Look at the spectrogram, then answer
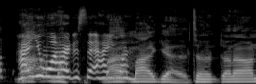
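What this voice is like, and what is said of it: Fake put-on white-sounding voice. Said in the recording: “with your fake voice, your white voice accent.”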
